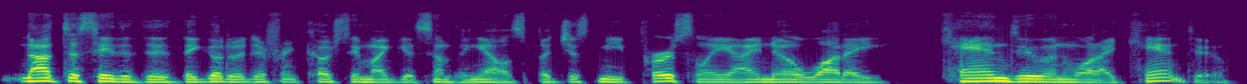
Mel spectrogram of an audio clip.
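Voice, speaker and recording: A man's voice: mid-range voice, quick pace, darkish tone, no room sound. Dry-sounding man, candid and conversational. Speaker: voice-over actor and coach, guest. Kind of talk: casual conversational interview talk.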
